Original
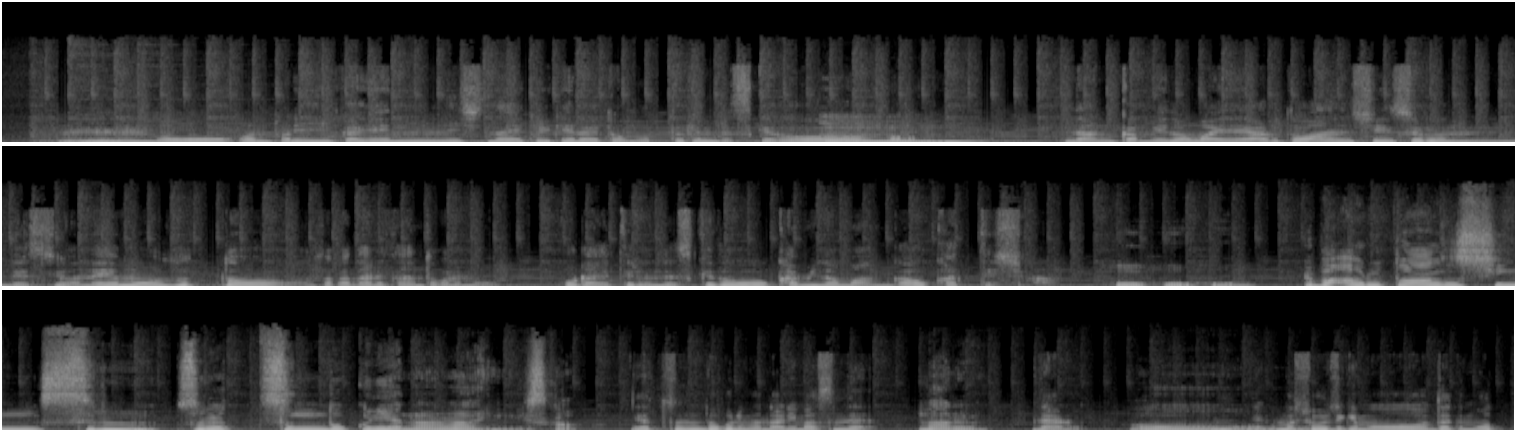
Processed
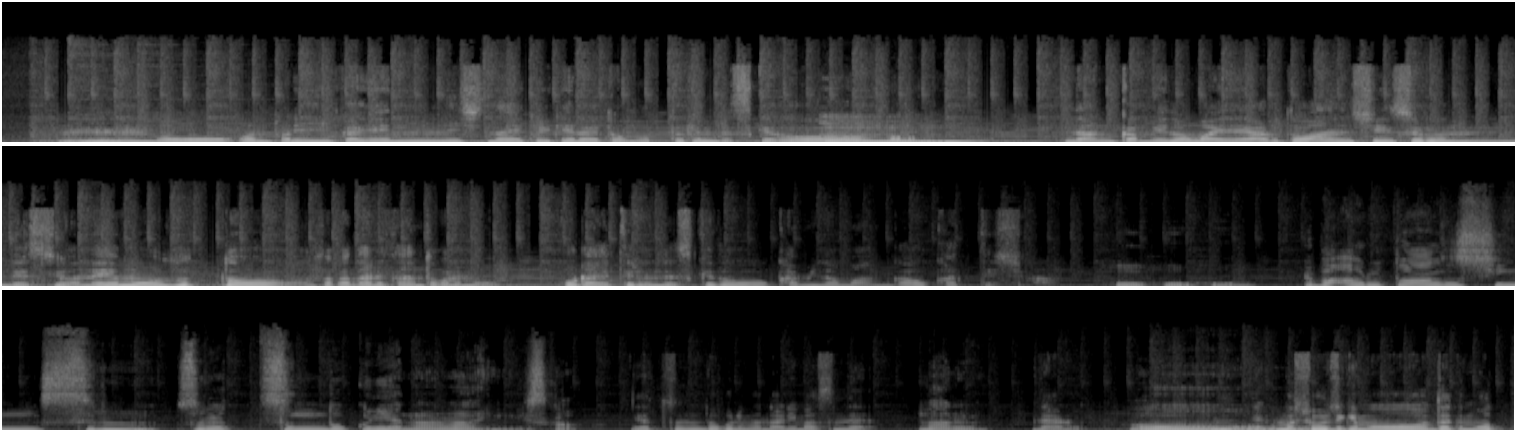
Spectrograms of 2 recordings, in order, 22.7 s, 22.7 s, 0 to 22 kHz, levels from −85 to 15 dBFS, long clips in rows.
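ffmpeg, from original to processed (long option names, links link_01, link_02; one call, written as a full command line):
ffmpeg -i in.wav -af "volume=13.5dB,afade=type=out:start_time=10.56:duration=0.77:silence=0.237137,afade=type=in:start_time=20.37:duration=0.62:silence=0.281838" out.wav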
